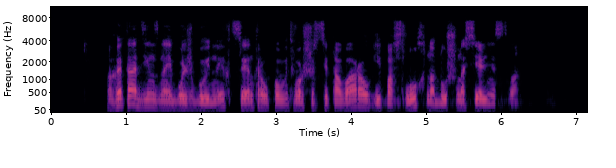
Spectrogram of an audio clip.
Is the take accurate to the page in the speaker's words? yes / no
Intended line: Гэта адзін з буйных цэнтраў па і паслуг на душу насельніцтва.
no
